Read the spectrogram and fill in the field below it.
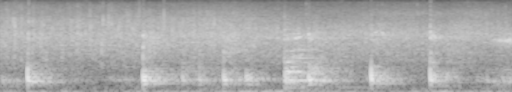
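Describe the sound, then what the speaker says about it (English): Onions added to a pan of hot oil with spluttering cumin seeds sizzle steadily while being stirred, with repeated scraping stirs at a brisk rhythm, close and loud. "Start cooking our onions down"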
